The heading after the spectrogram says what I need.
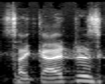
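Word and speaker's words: psychiatrist: But Javed अह यह साइकेट्रिस्ट की बात अगर किया इसमें तो व्हाई इज द P silent in साइकेट्रिस्ट?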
